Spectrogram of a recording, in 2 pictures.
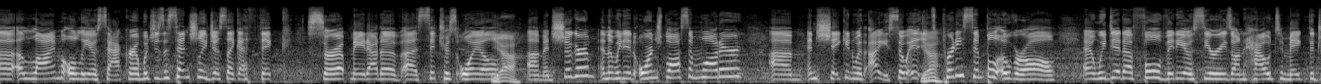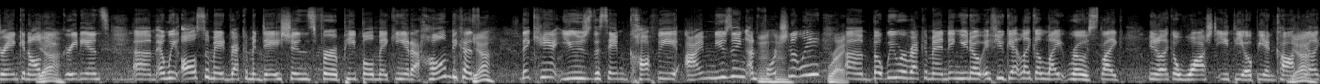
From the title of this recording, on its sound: Live at SCA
